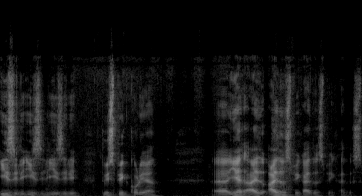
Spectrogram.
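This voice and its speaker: A man talks at a very fast pace in a medium pitch, somewhat breathy, with lively intonation and big swings in loudness. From Uzbekistan. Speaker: software developer streamer. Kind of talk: live coding stream chat. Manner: halting.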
